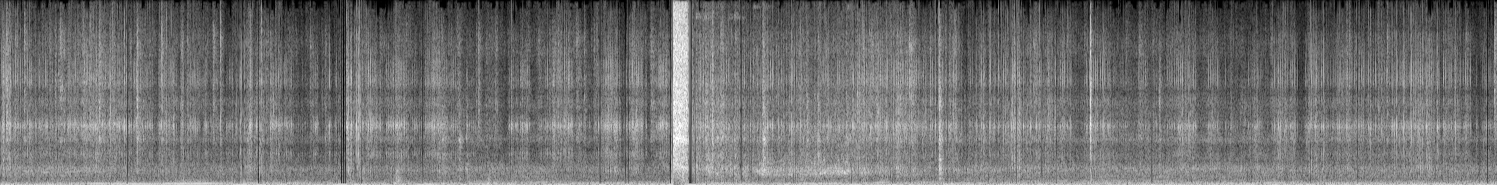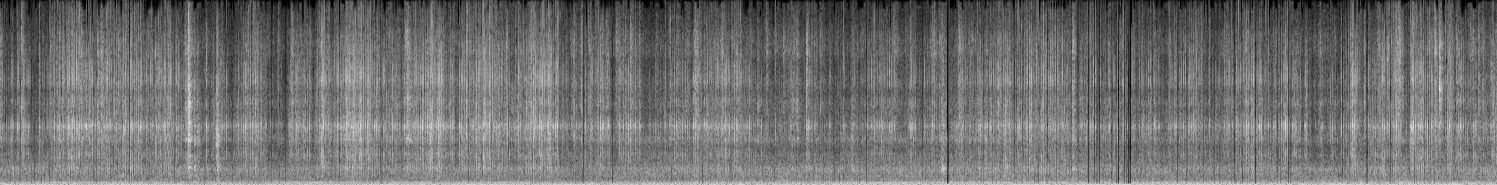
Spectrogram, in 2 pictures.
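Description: Car engine running at low speed, its pitch rising and falling and then holding steady, over a heavy rumble, heard from inside the car's cabin. A single sharp click comes about seven seconds in.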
